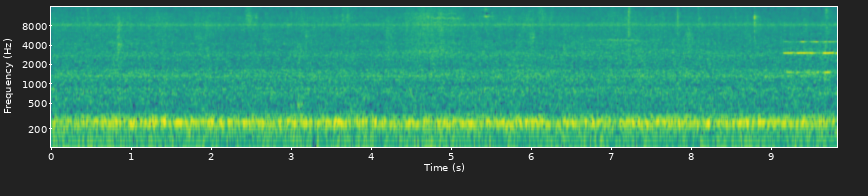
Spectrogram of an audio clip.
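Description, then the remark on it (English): A London Underground Circle Line train runs steadily from Mansion House toward Cannon Street, its loud, continuous low rumble and droning hum filling the whole stretch without pause, with no talking. “This is a Circle Line train via Liverpool Street and King's Cross St. Pancras.”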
